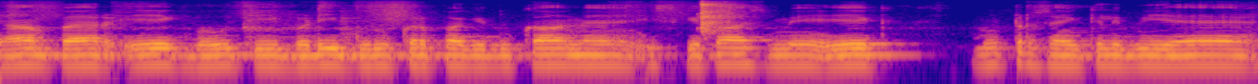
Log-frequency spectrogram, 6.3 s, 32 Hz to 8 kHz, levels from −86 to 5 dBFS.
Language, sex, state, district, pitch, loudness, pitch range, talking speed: Hindi, male, Rajasthan, Bikaner, 110 Hz, -20 LUFS, 110-115 Hz, 170 wpm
